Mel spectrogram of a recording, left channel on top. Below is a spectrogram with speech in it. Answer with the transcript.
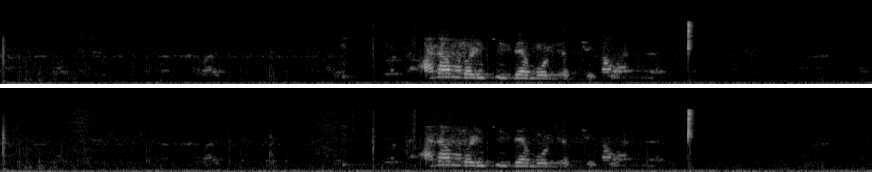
आराम बड़ी चीज है, मोड़ सकते।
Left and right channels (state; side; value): normal; both; correlation 0.00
